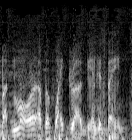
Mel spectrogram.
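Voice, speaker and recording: A man's voice: deep voice, big pitch swings, a little slow, over music, rough recording. A man reading a scripted 1950s educational film narration in a grave, dramatic manner on a vintage soundtrack. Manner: grave, stark, dramatic delivery.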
